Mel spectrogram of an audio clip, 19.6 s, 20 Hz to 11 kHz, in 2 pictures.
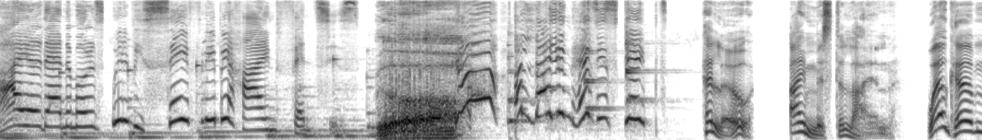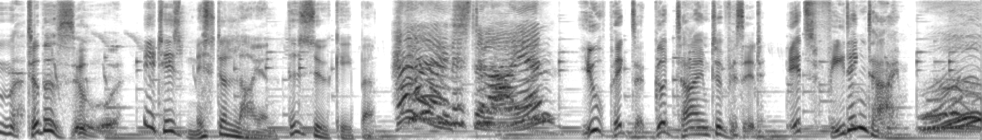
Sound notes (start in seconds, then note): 3.8 roars; 3.8 screams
